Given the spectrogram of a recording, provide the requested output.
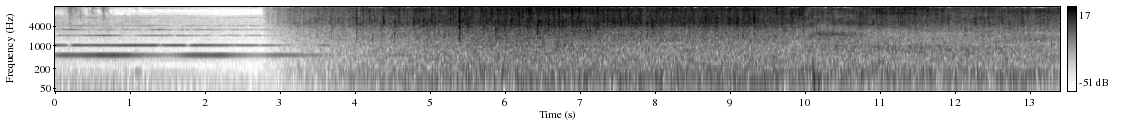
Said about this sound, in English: It is pouring out.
